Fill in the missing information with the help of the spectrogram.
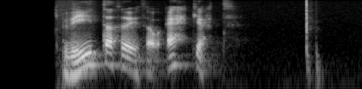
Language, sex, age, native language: Icelandic, male, 40-49, Icelandic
